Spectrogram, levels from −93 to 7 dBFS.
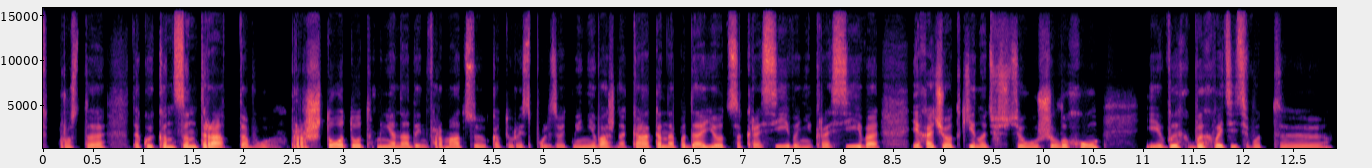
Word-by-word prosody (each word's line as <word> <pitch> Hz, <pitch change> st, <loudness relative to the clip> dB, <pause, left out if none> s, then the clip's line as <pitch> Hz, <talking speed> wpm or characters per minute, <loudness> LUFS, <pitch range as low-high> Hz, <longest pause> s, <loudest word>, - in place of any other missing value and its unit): просто 145 Hz, -4 st, -2 dB, 0.3 s
такой 155 Hz, -3 st, -1 dB
концентрат 170 Hz, +1 st, +5 dB
того, 135 Hz, -2 st, -5 dB
про 175 Hz, -1 st, +1 dB
что 240 Hz, +7 st, +4 dB
тут 210 Hz, -3 st, 0 dB
мне 180 Hz, -3 st, +1 dB
надо 155 Hz, -1 st, -1 dB
информацию, 155 Hz, -2 st, -3 dB
которую 135 Hz, 0 st, -8 dB
использовать, 130 Hz, -2 st, -9 dB
мне 150 Hz, -, -5 dB
не 150 Hz, 0 st, -2 dB
важно, 145 Hz, -3 st, 0 dB
как 200 Hz, +5 st, +2 dB
она 175 Hz, -5 st, +3 dB
подается: 155 Hz, -3 st, +1 dB
красиво, 165 Hz, +6 st, -1 dB
некрасиво, 145 Hz, +3 st, 0 dB, 0.4 s
я 165 Hz, -, +2 dB
хочу 160 Hz, 0 st, +4 dB
откинуть 150 Hz, -3 st, -2 dB
всю 145 Hz, -4 st, -3 dB
шелуху 155 Hz, -, 0 dB, 0.5 s
и 160 Hz, -3 st, 0 dB
вых 200 Hz, +8 st, +2 dB
выхватить 160 Hz, -4 st, +2 dB
вот, 140 Hz, -1 st, -8 dB, 0.2 s
э, 130 Hz, -1 st, -6 dB
155 Hz, 140 wpm, -23 LUFS, 140-170 Hz, 0.5 s, концентрат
